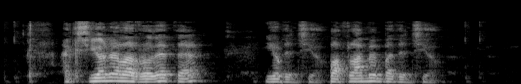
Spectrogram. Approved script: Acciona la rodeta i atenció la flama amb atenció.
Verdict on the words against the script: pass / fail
pass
